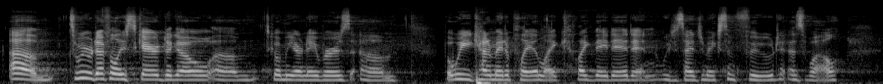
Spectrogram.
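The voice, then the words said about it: Congested voice from a cold. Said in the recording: “I've got a little bit of a cold.”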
